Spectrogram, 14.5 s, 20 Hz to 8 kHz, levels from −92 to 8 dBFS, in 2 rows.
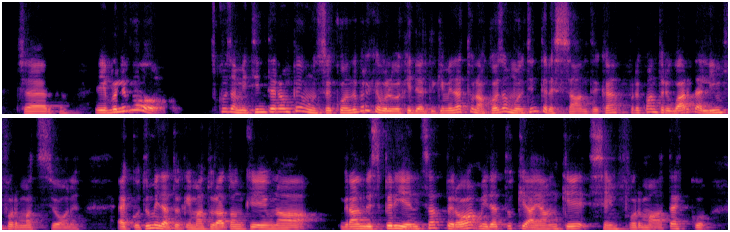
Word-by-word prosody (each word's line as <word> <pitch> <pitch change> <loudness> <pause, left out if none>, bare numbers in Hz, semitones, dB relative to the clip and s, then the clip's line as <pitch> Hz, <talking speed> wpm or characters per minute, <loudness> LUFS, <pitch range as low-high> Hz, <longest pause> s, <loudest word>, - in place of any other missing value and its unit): Certo. 125 0 -2 0.2
E 160 0 +3
volevo 340 - +1 0.3
scusami, 210 -9 -1
ti 185 - -4
interrompevo 215 +4 +1
1 160 -4 +1
secondo 155 +2 0
perché 285 -7 -2
volevo 135 -2 +4
chiederti 135 -2 0
che 140 +3 -5
mi 145 - -1
hai 185 - +3
detto 200 +2 -6
una 185 - 0
cosa 155 +10 +1
molto 145 +3 0
interessante 120 - -3
ca 160 +2 -2
per 160 -2 -8
quanto 195 -1 -3
riguarda 150 +1 +2
l'informazione. 120 -8 -3 0.3
Ecco, 145 -3 -1
tu 175 - 0
mi 200 - +3
hai - - +7
detto 140 - -2
che 135 - -7
hai - - -2
maturato 135 +2 +1
anche 140 -2 +1
una 125 -2 0 0.3
grande 150 +2 +3
esperienza, 150 +4 +4
però 155 -5 +4
mi 155 - -3
hai - - +2
detto 150 +3 -1
che 165 - -2
hai 125 +1 +2
anche 145 +4 -1
ti - - -18
sei 130 -1 -4
informata. 125 0 -4
Ecco, 125 -7 -7
150 Hz, 195 wpm, -23 LUFS, 130-170 Hz, 0.3 s, hai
